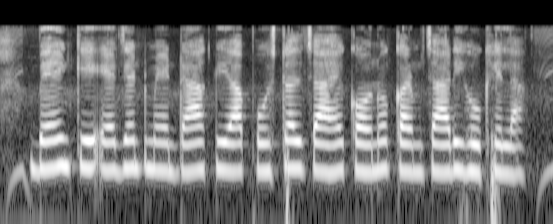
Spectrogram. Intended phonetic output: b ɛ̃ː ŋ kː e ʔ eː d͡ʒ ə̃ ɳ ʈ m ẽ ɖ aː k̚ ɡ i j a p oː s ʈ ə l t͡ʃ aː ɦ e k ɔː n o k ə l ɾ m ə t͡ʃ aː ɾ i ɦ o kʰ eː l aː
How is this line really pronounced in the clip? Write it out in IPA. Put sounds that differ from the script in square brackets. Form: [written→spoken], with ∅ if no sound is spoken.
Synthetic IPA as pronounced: b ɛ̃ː ŋ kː e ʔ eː d͡ʒ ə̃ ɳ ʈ m ẽ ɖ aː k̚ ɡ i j a p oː s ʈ ə l t͡ʃ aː ɦ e k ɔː n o k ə [l→∅] ɾ m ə t͡ʃ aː ɾ i ɦ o kʰ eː l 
